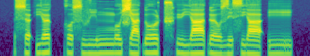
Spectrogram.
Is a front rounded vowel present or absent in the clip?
present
